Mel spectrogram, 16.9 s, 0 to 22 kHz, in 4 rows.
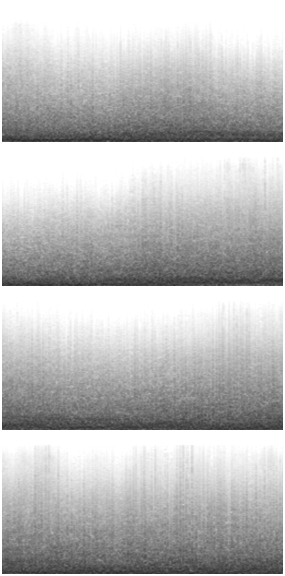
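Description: Antares rocket at liftoff, its first stage's two RD-181 kerosene-oxygen engines firing: a loud, continuous low rumble. From about halfway it turns rougher, with crackling in the upper range.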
